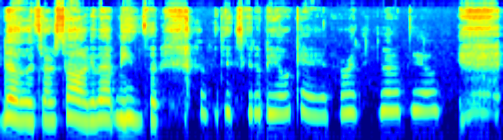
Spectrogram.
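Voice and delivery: high, fast, choked reassurance; tearful joy. Retold or imitated. Mother tells worried nurses it's their song, tearful. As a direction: insist through happy tears. Explaining happy tears to nurses.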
